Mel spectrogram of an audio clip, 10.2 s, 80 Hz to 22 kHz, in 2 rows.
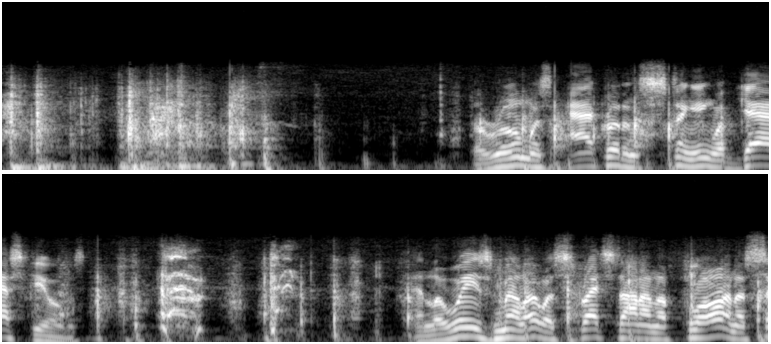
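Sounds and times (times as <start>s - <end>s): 
wooden door forced open with a shoulder: 0.0s - 1.7s
speech: 3.2s - 5.9s, 7.9s - 10.2s.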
